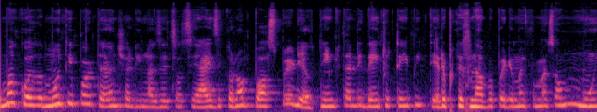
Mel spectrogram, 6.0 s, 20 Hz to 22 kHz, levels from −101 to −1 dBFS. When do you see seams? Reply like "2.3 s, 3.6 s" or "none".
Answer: none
